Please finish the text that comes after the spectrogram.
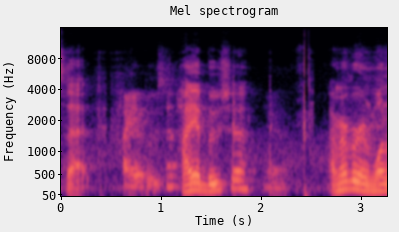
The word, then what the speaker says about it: Hayabusa: How do you pronounce that? Hayabusa? Hayabusa? Yeah. I remember in one of my videos I pronounced it like Habusha. Yeah. Habushka or something.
